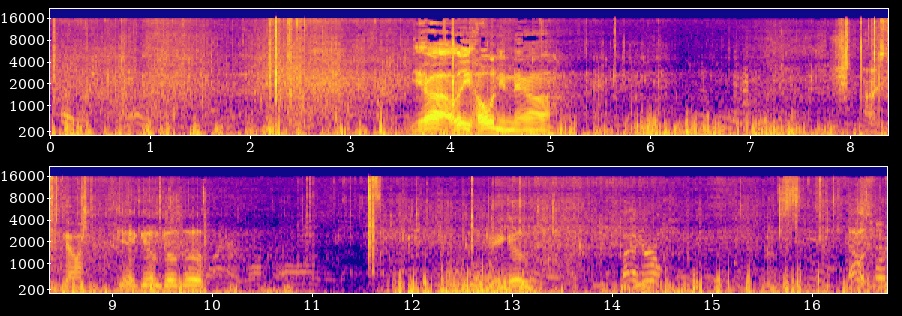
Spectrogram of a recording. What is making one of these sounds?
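A hooked shark thrashes and splashes at the water's surface.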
